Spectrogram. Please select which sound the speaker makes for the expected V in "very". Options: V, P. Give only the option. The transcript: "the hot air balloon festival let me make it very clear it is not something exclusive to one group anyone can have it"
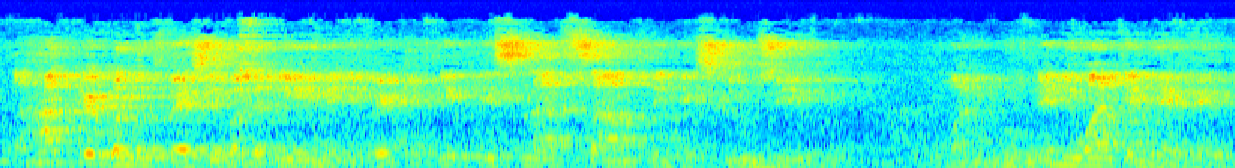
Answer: P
